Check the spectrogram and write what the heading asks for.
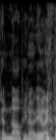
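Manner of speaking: ordinary talk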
